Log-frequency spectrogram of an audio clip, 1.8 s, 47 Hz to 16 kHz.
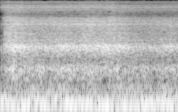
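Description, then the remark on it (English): A steady sci-fi engine hum of the starship Cerritos: a deep, rumbling drone layered with a broad airy hiss, holding an even, unbroken level from start to finish with no voices. “Uh, that was Enterprise D at warp 4. This is Cerritos.”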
